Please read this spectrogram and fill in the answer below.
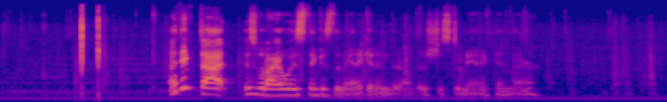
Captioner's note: flashlight Clicks On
